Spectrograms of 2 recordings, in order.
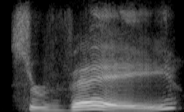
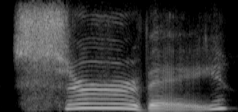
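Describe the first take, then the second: First: The stress is on the last syllable. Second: The stress is on the first syllable. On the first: It is a verb. "where the accent is at the end" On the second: It is a noun. "is a noun"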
